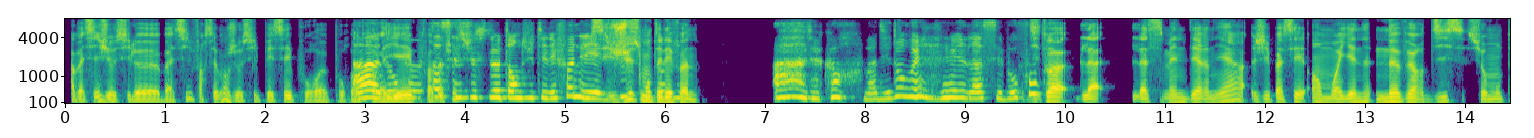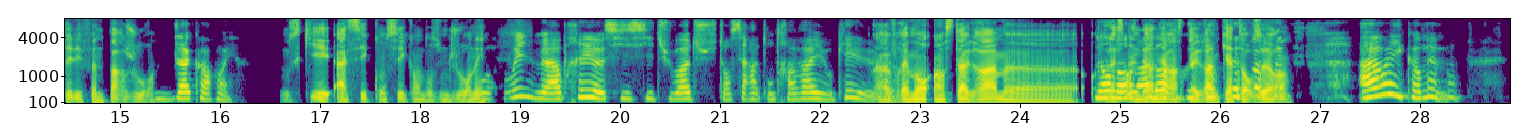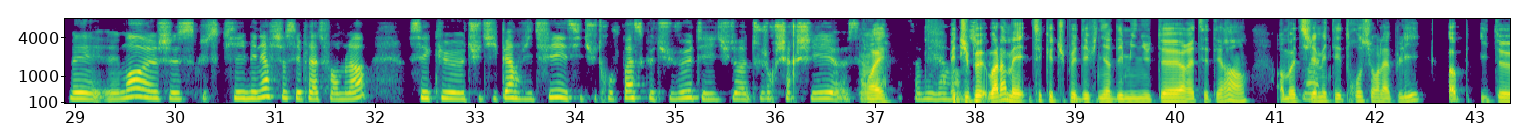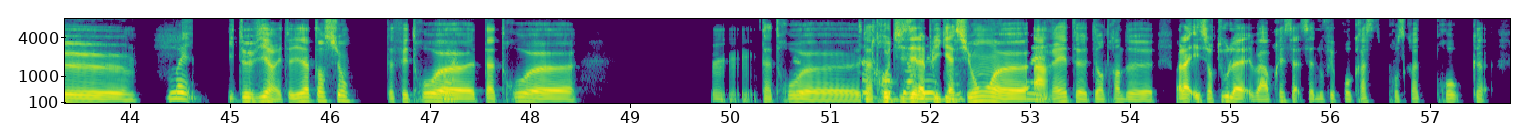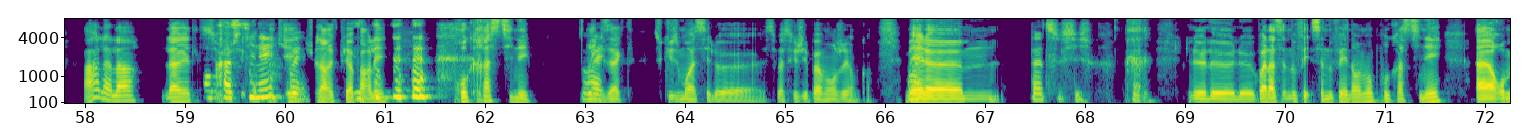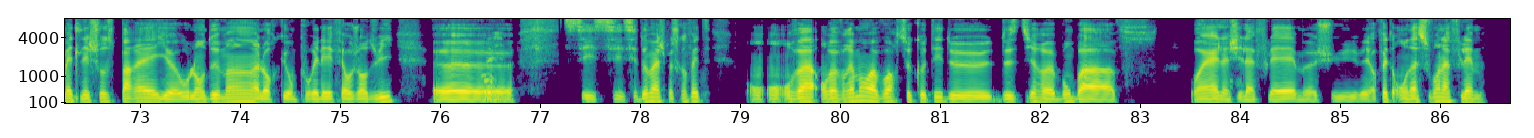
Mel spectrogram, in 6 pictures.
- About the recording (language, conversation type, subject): French, unstructured, Quelles sont les conséquences de la procrastination sur votre réussite ?
- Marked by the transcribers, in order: stressed: "juste"; other background noise; unintelligible speech; laughing while speaking: "là, non, non"; laugh; laugh; tapping; chuckle; blowing; unintelligible speech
